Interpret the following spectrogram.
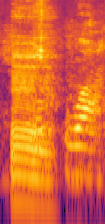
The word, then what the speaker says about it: Yehuwa: Iya, tetapi lebih kepada pelafalannya dari Yod He Vav He atau Yod He Waw He jadi Yehuwa. Yehuwa.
